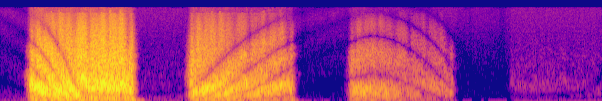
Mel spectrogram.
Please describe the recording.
CUT Boomerang
"Paysage sonore" Boomerang
- Industrial; Spatial.
- Turbines...
^v^v^v^v^v^v^
Jam Under My Own Steam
